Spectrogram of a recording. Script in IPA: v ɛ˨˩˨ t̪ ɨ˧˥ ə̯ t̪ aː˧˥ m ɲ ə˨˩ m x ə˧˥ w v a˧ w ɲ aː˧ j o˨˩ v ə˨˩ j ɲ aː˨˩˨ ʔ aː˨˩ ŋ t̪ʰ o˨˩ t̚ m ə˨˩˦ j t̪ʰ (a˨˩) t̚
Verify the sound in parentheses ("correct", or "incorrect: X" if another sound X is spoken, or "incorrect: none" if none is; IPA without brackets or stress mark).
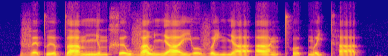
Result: correct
